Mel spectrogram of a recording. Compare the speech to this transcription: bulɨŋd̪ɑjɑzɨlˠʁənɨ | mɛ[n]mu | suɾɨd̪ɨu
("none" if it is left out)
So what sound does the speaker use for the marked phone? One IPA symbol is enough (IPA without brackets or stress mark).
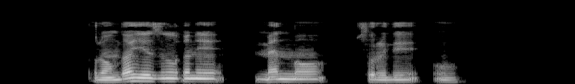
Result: n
